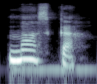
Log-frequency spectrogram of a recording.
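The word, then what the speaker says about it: מסכה: this hebrew word and it's pronounced maska mask i hope that this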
